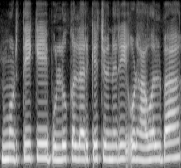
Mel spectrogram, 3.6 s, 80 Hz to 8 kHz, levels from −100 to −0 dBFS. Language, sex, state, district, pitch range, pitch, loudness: Bhojpuri, female, Bihar, Muzaffarpur, 235-250 Hz, 240 Hz, -13 LUFS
